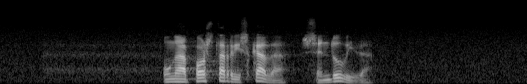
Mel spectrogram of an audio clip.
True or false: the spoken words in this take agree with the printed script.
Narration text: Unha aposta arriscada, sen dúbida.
true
